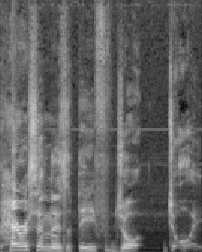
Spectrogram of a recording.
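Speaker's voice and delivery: voice cracking, breaking up, high and loud. A speaker addressing listeners, voice cracking. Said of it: "Voice crack number four".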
